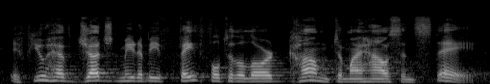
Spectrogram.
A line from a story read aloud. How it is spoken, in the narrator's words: she begged us, saying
